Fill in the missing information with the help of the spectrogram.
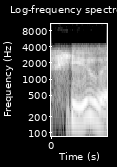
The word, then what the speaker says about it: Hugh: my first name is Hugh H U G H.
